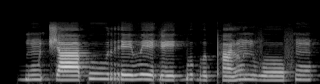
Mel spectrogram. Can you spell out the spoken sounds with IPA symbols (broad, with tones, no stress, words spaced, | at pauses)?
bũ˨t͡ʃaː˨puː˦ re˦ βe˦˨ɗeː˨ ɡ͡bʊ˦ɡʷɪ˨ pʰã˨lũ˦n voː˨fũ˦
